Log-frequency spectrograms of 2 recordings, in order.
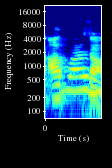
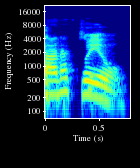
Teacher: ব্যঞ্জন বর্ণের নিচে ফলা হলে সেই উচ্চারণ, ব্যঞ্জন বর্ণের উচ্চারণ একটু সানুনাসিক হয়ে যায়, চন্দ্রবিন্দু দিয়ে বলতে হবে।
